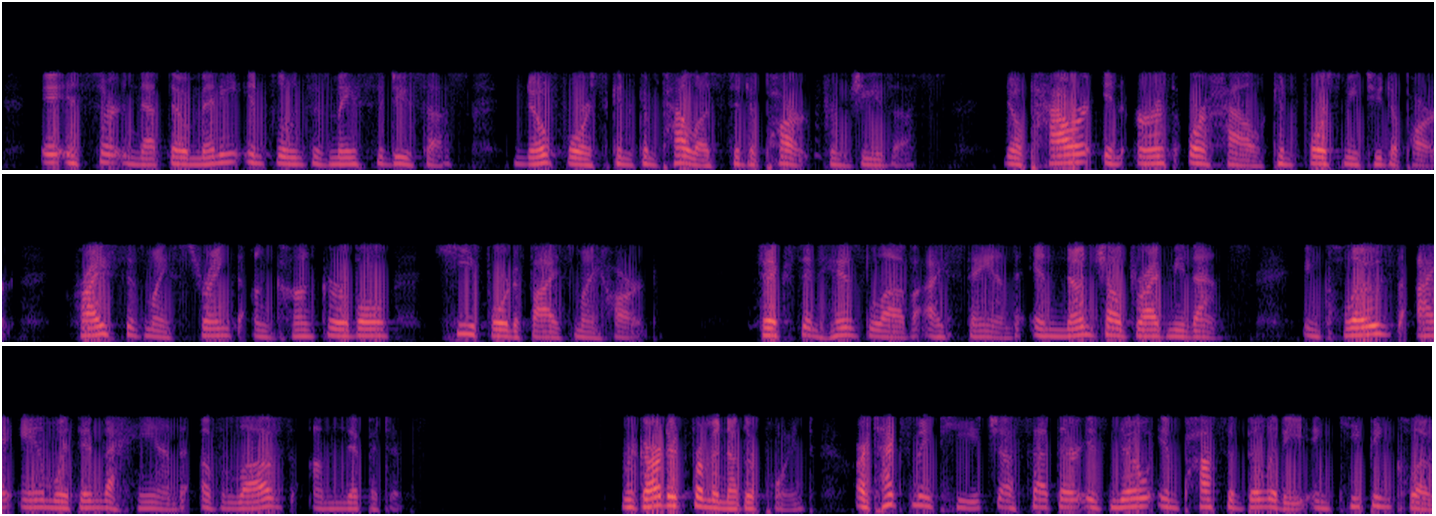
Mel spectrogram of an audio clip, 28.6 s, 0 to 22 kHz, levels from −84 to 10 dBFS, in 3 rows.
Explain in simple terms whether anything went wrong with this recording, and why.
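Yes, two things went wrong. Throughout the speech there is buffer tearing. The software filling the playback buffer and the hardware reading it have drifted out of step, so a small slice of each buffer, a few percent, plays audio from about 20 ms earlier. Those hard joins repeat 100 times a second, giving a steady robotic buzz that appears only while someone is talking.

Separately, there is packet loss with the last packet repeated at 8.1 s, 10.35 s and 12.24 s. Audio was missing for 30 ms, 30 ms and 60 ms, and the receiver replayed the previous chunk to fill each gap. The single repeats sound like small blips and the longer one like a brief stutter, which fits packets of about 30 ms, with two lost in a row at 12.24 s. The telephone-style sound of the line itself, limited to about 4 kHz, comes from the normal coding.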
